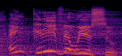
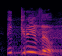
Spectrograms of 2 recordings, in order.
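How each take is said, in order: First: Said in the usual way. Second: "Incrível" said higher and a bit louder; emphatic repeat. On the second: Shown as a demonstration. Preacher repeating "Incrível" to the congregation, emphatic. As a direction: land hard on "Incrível", falling at the end.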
